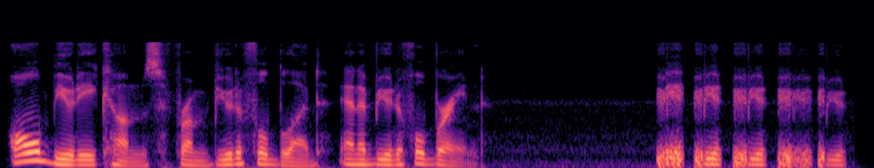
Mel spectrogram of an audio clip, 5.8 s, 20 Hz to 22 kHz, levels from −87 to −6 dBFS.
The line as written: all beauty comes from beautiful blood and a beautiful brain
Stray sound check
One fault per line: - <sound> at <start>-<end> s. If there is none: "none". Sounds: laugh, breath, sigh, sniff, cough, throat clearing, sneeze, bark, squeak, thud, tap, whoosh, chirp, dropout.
- laugh at 4.4-5.7 s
